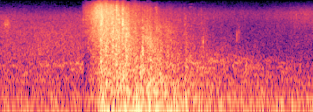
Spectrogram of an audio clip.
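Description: A parachute opens with a sudden rushing whoosh.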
